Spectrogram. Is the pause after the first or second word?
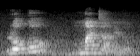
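first. The pause comes right after रोको.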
